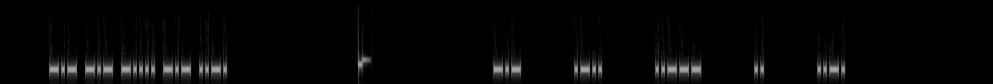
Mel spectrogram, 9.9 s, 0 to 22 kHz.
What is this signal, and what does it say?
Morse code, heard as a keyed tone, about 40 wpm, spaced as for 20 wpm, 700 Hz. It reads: KK6KF KL2IF
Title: USA Call Signs - 5 Characters - 6x Character Spacing - 40wpm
